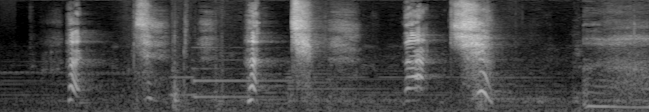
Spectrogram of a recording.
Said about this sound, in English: But apparently, Faye's not just having a drink, she's having a bit of a cold, and she sneezes three times as we are introduced to Grin.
